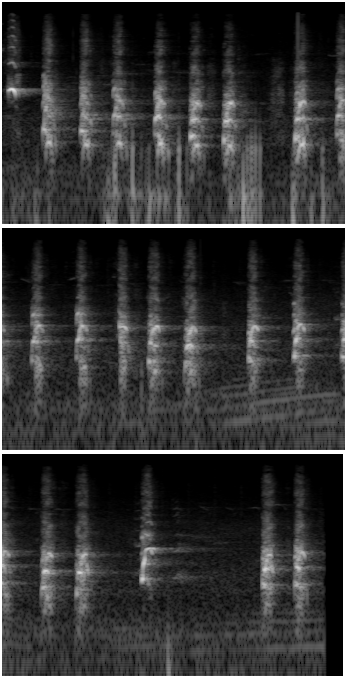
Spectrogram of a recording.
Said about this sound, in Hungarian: Ugye voltak olyan kutyák, amiket kivittünk a parkba vagy utcára, ott a gazda kikötötte és ott hagyta, tehát úgy csinált, mintha elment volna hosszabb időre. Előbb-utóbb ugye a kutyák elkezdenek ugatni.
